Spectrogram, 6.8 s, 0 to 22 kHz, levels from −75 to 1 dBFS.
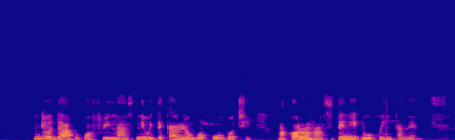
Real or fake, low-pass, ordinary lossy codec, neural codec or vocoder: real; 7.2 kHz; Opus, 24 kbps; none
